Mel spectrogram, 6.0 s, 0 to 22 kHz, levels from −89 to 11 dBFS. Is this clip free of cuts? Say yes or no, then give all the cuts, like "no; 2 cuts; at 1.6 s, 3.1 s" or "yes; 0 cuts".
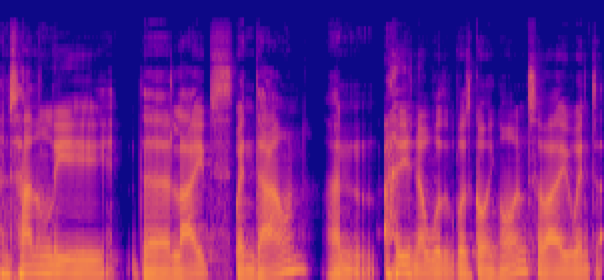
no; 2 cuts; at 2.3 s, 4.5 s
